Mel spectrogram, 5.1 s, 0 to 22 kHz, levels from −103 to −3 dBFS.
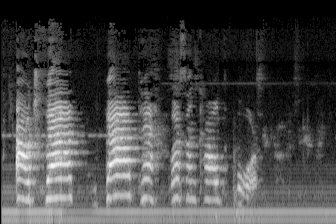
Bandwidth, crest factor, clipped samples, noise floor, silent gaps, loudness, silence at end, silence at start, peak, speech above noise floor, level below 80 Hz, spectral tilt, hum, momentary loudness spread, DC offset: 13 kHz; 18 dB; under 0.1%; -40 dBFS; none; -15 LUFS; 0.85 s; 0.05 s; 0 dBFS; 21 dB; -46 dBFS; -3.5 dB/octave; none; 18 LU; under 0.1%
